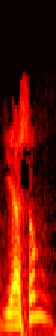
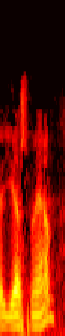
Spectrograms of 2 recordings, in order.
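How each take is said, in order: First: Yes'm clipped to one syllable, rising, southern. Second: Said in the usual way. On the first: Shown as a demonstration. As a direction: say Yes'm as a southern drawl of yes ma'am. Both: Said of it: "That's a southern way to say".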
